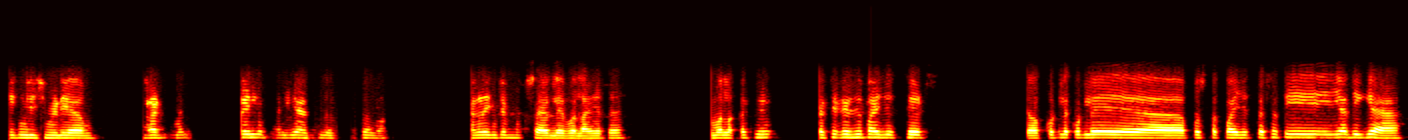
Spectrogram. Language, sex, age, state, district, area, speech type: Marathi, male, 30-45, Maharashtra, Osmanabad, rural, conversation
